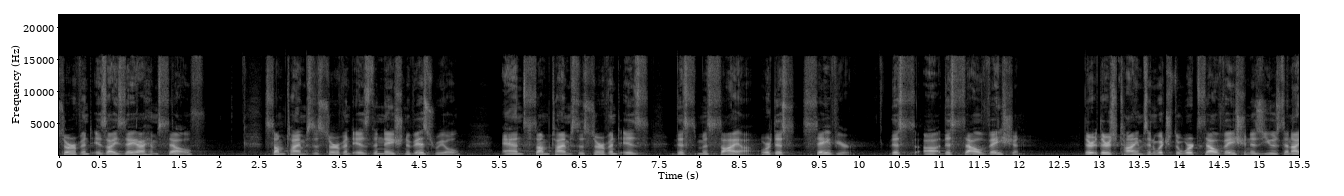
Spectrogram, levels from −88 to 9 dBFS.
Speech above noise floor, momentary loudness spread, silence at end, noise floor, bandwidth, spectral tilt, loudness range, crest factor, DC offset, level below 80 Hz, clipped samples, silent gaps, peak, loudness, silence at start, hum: 37 dB; 11 LU; 0 s; -68 dBFS; 16 kHz; -4 dB/octave; 3 LU; 22 dB; under 0.1%; -78 dBFS; under 0.1%; none; -10 dBFS; -31 LUFS; 0 s; none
